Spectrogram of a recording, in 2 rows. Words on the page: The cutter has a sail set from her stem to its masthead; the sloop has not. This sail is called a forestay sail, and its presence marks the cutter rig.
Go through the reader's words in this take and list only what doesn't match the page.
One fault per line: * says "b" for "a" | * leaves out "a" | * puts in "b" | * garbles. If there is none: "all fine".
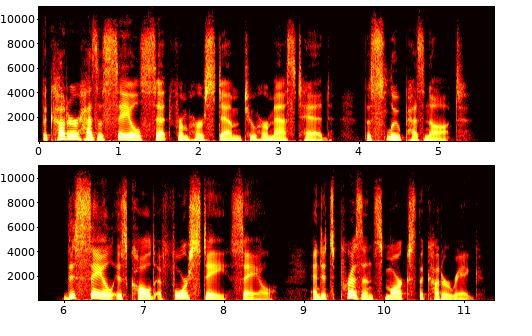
* says "her" for "its"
